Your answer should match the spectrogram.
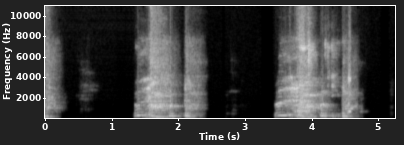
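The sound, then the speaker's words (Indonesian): Two loud bursts of harsh coughing and throat clearing, each a rough rasping hack with a short follow-up, separated by about a second of silence. “Aduh ngomongin PNS, ini batuk gua.”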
